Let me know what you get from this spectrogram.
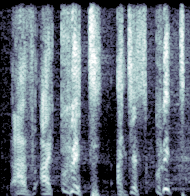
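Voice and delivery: loud mock outburst of giving up; acted fed-up declaration; exasperated quitting. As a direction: throw in the towel, loudly. Acts fed-up worship leader giving up.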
